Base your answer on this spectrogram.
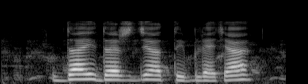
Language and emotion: Russian, angry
